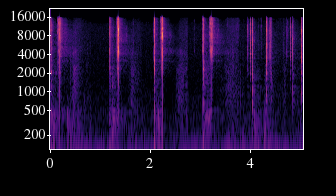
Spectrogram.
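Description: A hand wiring tool working on control-wire ends as their ring lugs are converted to ferrule terminations. It makes sharp paired clicks about once a second, then lighter, quicker clicks near the end.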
